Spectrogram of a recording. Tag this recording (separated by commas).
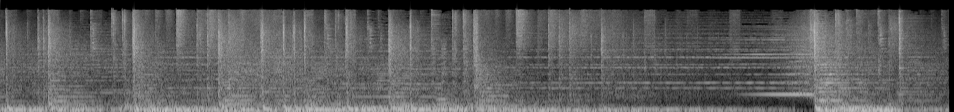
Music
